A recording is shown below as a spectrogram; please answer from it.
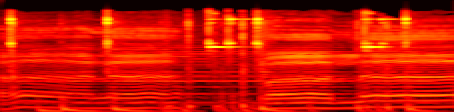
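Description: Carnatic dance music in raga Mohana, Adi tala: a sung melody that holds and bends its notes over a steady beat of low drum strokes, with sharp small-cymbal clicks marking the rhythm.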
